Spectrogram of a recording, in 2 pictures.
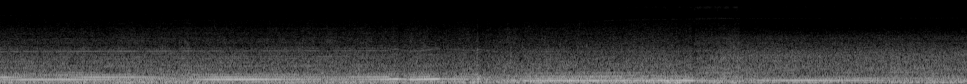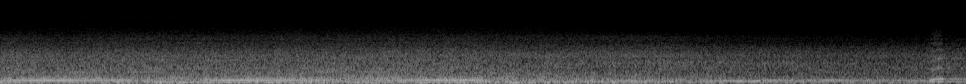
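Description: A car engine roars at high revs, droning steadily and shifting pitch between gears.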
